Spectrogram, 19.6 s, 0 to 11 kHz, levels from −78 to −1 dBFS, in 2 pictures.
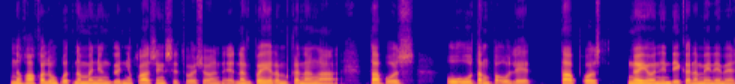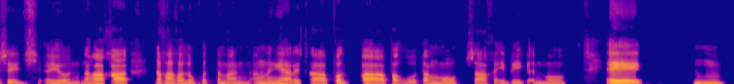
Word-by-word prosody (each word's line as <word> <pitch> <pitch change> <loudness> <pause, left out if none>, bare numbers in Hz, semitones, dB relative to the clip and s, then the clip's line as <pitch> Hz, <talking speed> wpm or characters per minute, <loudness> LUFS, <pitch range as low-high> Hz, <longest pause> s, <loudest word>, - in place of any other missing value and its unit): Nakakalungkot 135 -1 +2
naman 120 -2 +2
yang 110 -1 -1
ganyang 105 -1 -2
klaseng 100 +1 +2
sitwasyon. 90 -3 -5
Eh, - - -4
nagpahiram 120 +4 +2
ka 110 -1 +1
na 105 - +2
nga 85 -4 +1 0.5
tapos, 105 -6 +2 0.4
uutang 140 -3 +3
pa 125 - -3
ulit 90 -3 -2 0.3
tapos, 105 -6 +4 0.3
ngayon 125 -3 +6
hindi 120 0 +1
ka 110 -1 +1
na 110 - +1
mini-message, 95 -6 -2
ayun. 85 -1 -6
Nakaka 105 0 +1 0.4
nakakalungkot 145 -7 -3
naman 80 -1 -7
ang 95 0 -7
nangyari 90 -1 -2
sa 85 0 -1
pagpapautang 90 -1 -1
mo 90 +2 -6
sa 85 -5 -4
kaibigan 85 -3 -10
mo. 80 0 -8 0.6
Eh 150 -1 +8 0.7
mm. 115 +1 -4
105 Hz, 105 wpm, -23 LUFS, 90-120 Hz, 0.7 s, Eh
